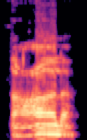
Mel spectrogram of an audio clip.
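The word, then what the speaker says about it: تعالَ: So it will be ta'ala. So it's normally it is ta'ala, but it is pronounced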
